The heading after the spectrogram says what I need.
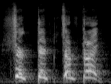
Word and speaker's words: Cirque du Soleil: Cirque du Soleil.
